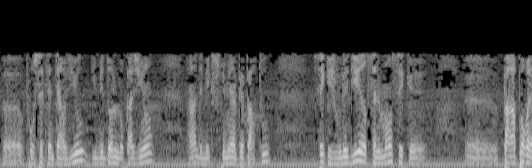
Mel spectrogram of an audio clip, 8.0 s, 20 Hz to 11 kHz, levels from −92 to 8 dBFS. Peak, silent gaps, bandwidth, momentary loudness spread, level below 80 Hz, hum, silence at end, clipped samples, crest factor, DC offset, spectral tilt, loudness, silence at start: -2 dBFS; none; 3.9 kHz; 16 LU; -34 dBFS; none; 0 s; under 0.1%; 18 dB; under 0.1%; -11.5 dB/octave; -20 LUFS; 0 s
